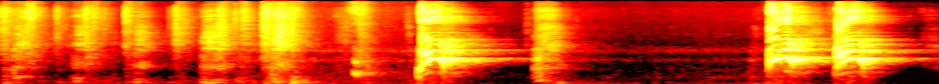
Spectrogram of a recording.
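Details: Pomeranian yapping: a run of quieter, rapid barks, then two loud ringing barks, a pause, and another loud pair of high-pitched barks.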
